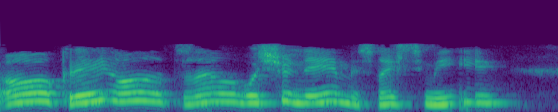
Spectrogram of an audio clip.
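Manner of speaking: put-on very high, light Scottish-accented voice. Retell how he greeted you when you wanted to shake his hand, really good Grant Morrison impression. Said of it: "that's a really good Grant Morrison".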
